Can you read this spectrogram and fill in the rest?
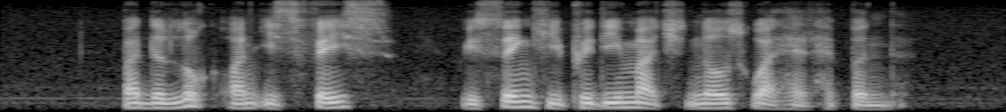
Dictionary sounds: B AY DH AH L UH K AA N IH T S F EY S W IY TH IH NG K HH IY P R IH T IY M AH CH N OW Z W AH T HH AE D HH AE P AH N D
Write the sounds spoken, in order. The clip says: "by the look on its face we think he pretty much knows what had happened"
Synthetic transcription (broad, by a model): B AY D AH L UH K AA N IH T S F EY S W IY S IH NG HH IY P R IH T IY M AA CH N OW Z W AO T HH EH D HH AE P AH N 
